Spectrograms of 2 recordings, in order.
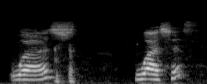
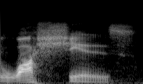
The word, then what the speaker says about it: watches: Every time you say watches, Ludi, I think you said washes. Okay, what's the difference? Ch and sh. First of all, when we pronounce the SH sound, like ship and sheep, we tend to sh. We tend to drag it out a little more so that the listener can hear it.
